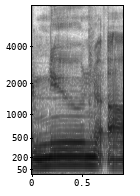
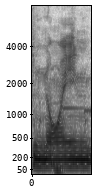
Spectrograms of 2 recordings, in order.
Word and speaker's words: Noin: Next up is Noin or Noon. In Japanese, it's pronounced Noin, but yeah, it kind of looks like it's spelled Noon, so or Neon.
